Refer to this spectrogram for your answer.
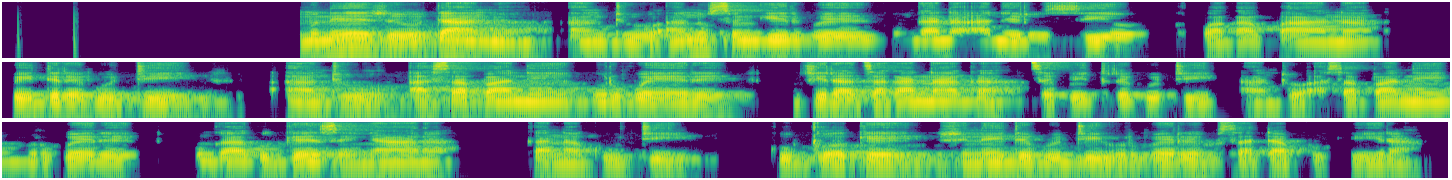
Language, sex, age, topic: Ndau, male, 50+, health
